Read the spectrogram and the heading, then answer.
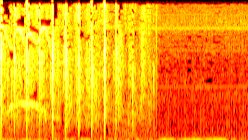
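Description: Sparse, uneven clapping from a gathering: about ten sharp claps over two and a half seconds, with a faint voice early on, then the clapping stops and only quiet background noise remains.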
